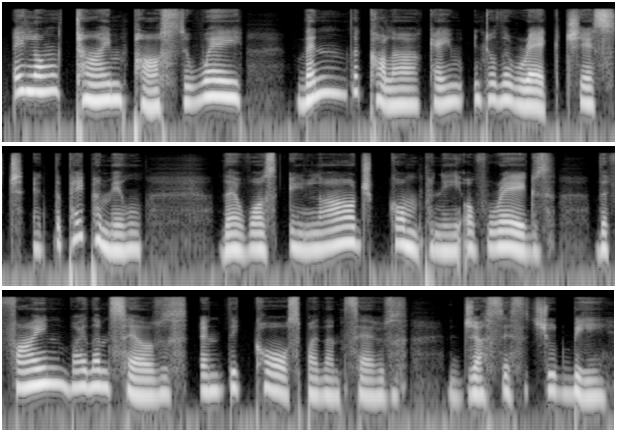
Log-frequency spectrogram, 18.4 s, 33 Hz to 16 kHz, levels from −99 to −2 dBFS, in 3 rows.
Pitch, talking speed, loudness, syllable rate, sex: 190 Hz, 125 wpm, -18 LUFS, 3.5 syllables/s, female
